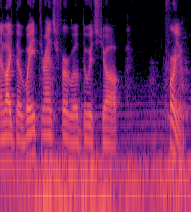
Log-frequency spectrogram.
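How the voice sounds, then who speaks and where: Music plays in the background as a man with a non-native accent speaks with ordinary pitch variation. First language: not English. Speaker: sim racing gamer. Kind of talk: tutorial. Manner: halting.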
